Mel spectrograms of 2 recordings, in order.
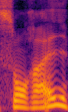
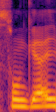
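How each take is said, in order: First: The middle consonant is an r sound. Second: The middle consonant is a hard g sound. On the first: The speaker calls it right. "mais en fait c'est Sorail" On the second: The speaker calls it wrong. "on pourrait lire ça Songhai"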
